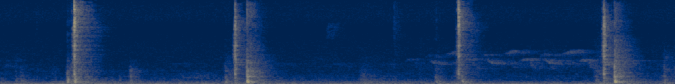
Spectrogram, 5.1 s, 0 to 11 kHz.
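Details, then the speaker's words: 2003 Craftsman GT5000 garden tractor that keeps running after key-off, sound taken under the carburetor bowl: four sharp clicks about a second apart as the key cycles; the fuel shutoff solenoid gets power and clicks, but may not be engaging fully. "Okay, so you can hear it clicking on and off. That's supposed to shut the fuel off to the carb, but when I shut mine off, this thing keeps on running."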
